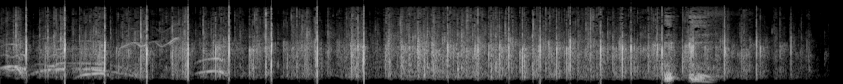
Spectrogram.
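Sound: audience applause and cheering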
